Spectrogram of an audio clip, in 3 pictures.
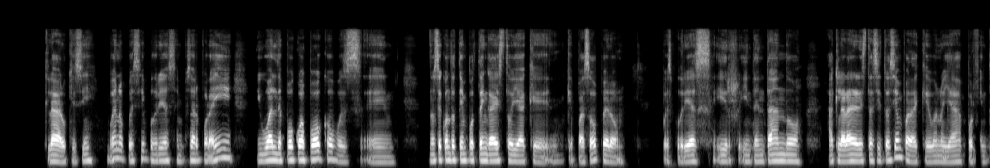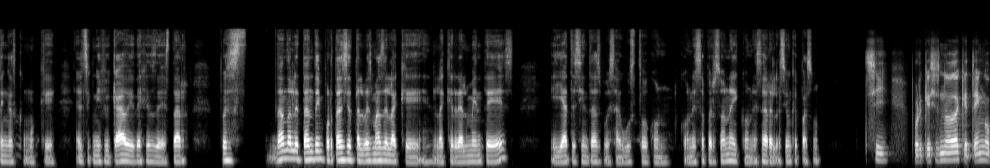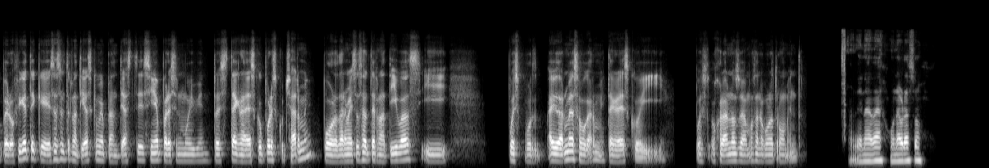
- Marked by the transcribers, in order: none
- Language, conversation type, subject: Spanish, advice, ¿Cómo puedo interpretar mejor comentarios vagos o contradictorios?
